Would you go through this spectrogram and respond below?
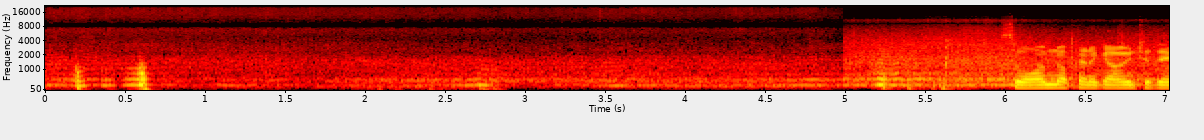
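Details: Honey bee colony hum in an apiary being inspected by a beekeeper; a soft continuous drone with a few sharp knocks early on, then a human voice talking over the buzzing in the final seconds.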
